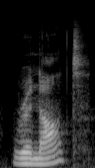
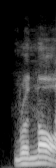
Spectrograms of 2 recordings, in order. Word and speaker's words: Renault: Renault. Renault. I don't think you pronounce the T.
